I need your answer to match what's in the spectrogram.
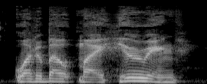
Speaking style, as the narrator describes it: he croaked

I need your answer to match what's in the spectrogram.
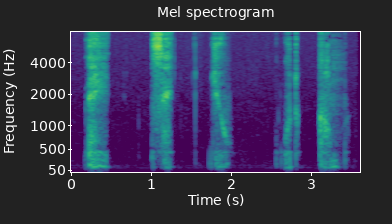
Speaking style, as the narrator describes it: she whispered, the words awkward in her mouth

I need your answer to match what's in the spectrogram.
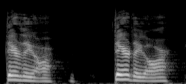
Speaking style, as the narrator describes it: he stammered out

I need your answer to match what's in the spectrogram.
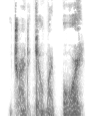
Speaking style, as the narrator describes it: hissed

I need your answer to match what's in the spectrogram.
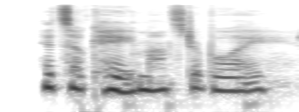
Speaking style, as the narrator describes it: she whispered

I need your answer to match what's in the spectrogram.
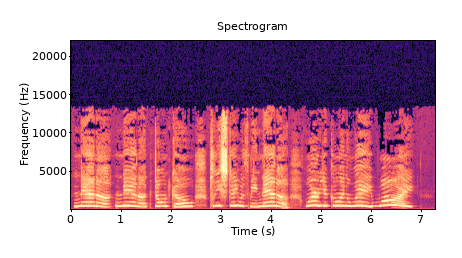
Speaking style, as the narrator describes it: The little boy flung himself against his mother's grip, screaming

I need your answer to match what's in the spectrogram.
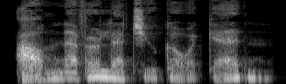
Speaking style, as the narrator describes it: she whispers

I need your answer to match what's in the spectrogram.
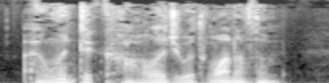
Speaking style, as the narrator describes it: Lydia said quietly

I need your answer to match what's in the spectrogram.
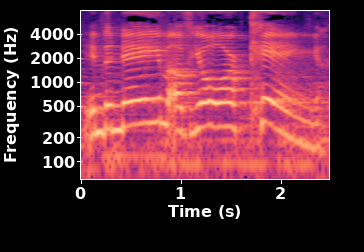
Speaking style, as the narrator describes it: boomed

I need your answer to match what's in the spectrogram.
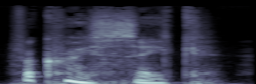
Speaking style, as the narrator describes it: I'm muttering

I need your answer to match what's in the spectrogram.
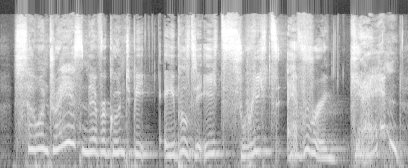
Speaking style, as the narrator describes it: I exclaimed in horror

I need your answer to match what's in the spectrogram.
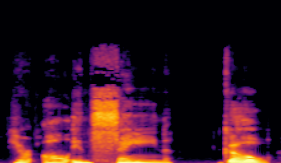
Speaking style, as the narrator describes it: he pleaded with her, shaking his head in frustration

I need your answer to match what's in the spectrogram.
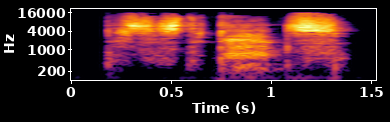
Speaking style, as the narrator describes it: she whispered

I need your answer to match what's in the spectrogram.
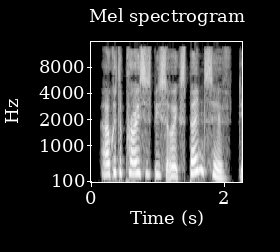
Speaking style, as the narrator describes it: Ding mumbled as he clutched his cheek

